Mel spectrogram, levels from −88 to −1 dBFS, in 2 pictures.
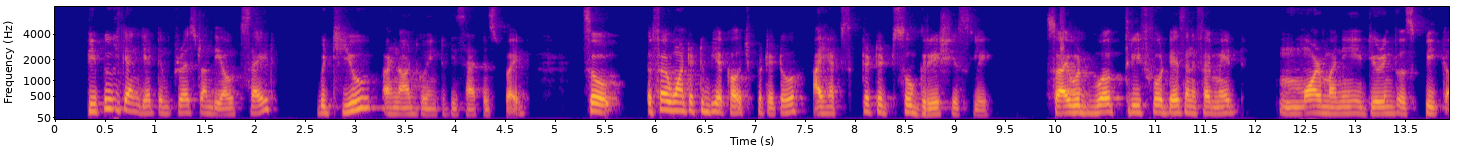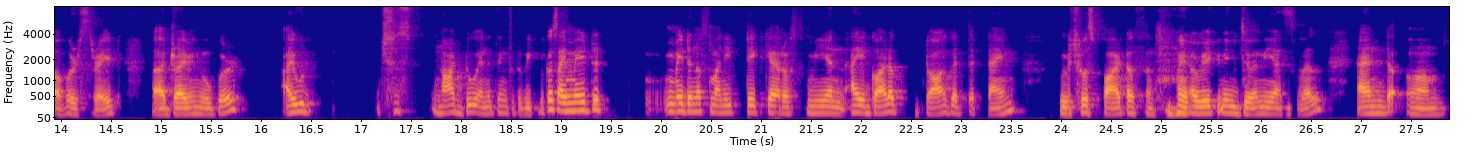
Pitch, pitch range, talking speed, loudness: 130 Hz, 120-150 Hz, 195 wpm, -25 LUFS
